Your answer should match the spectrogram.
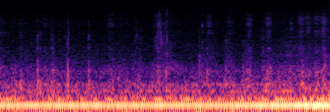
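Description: A Waterman fountain pen glides across paper in soft, scratchy strokes, faint beneath a constant low electrical hum.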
